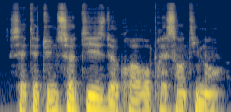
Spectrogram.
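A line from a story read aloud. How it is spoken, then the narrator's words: Troubled voice. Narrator (French): dit d'une voix troublée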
